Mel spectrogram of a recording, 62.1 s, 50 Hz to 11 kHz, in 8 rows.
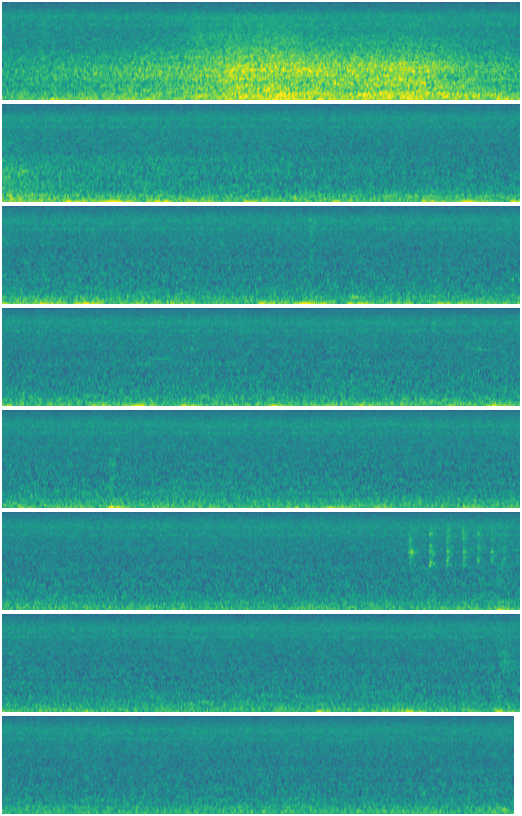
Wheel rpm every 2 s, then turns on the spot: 0, 0, 0, 0, 0, 0, 0, 0, 0, 0, 0, 0, 0, 0, 0, 0, 0, 0, 0, 0, 0, 0, 0, 0, 0, 0, 0, 0, 0, 0, 0.
none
